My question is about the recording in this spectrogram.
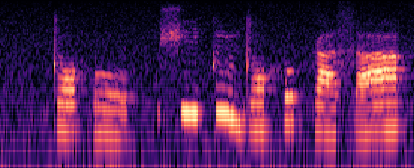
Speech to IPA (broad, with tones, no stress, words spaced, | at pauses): tɔ˨ho˨ | ʃi˦tũ˦˨ dɔ˨ho˧ka˨ sa˨˦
